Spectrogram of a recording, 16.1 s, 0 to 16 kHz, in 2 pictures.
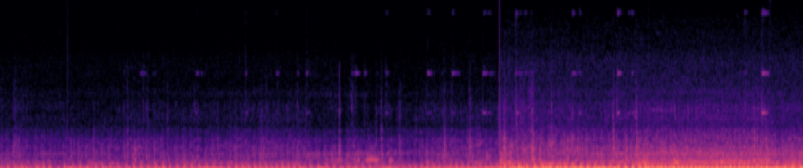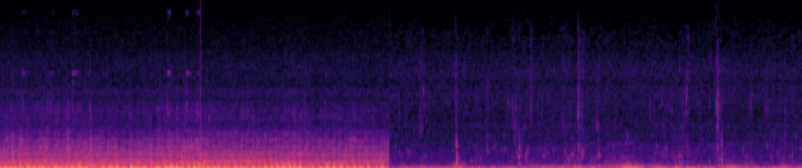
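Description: KTM 200 Duke's single-cylinder engine running steadily while riding. It gets louder about five seconds in and drops off suddenly about twelve seconds in.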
